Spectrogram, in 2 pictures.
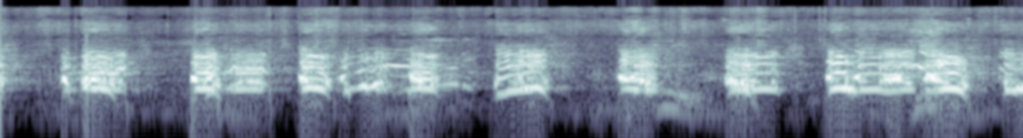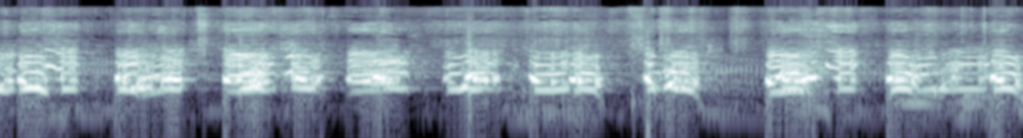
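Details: Young Treeing Walker Coonhounds, six months old, baying at a live-trapped raccoon on a tree during hunting training in Texas; steady bursts of hoarse, choppy barks, close to two per second, from more than one pup, with brief gaps between volleys.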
